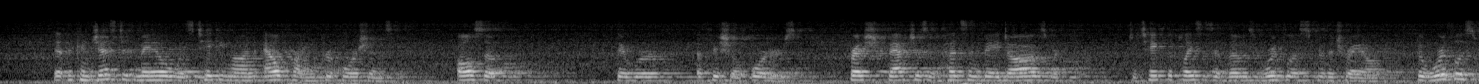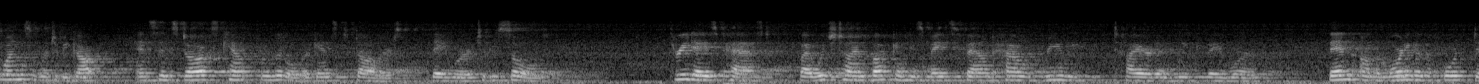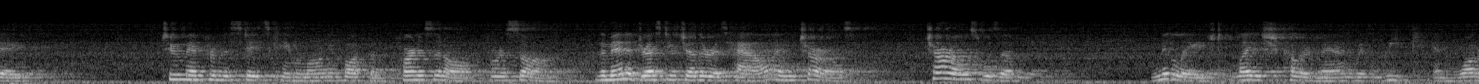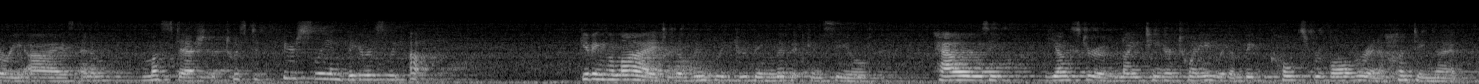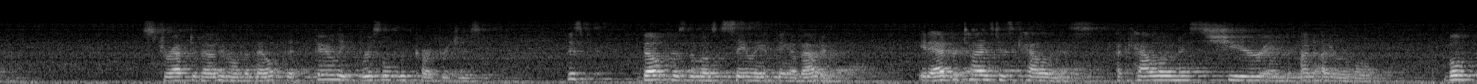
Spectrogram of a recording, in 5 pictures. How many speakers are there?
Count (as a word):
one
